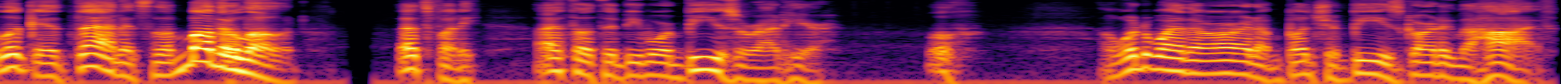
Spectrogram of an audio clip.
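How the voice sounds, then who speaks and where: A man's put-on character voice, fairly high-pitched and fairly quick, with long, frequent pauses on a very clean recording with a silent background. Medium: read story.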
